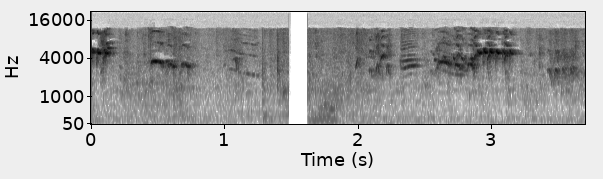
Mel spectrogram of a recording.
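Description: Young canary or goldfinch in a breeding cage begging for food, high thin chirps and tweets in short repeated bursts, close, with a faint voice murmuring underneath.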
